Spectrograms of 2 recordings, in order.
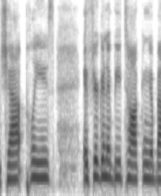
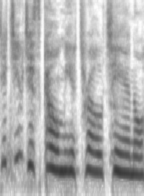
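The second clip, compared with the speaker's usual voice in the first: sweet, innocent little voice, high-pitched; 7 semitones higher than usual. Retelling her reply when Texas Troy said he loves her troll channel, imitating a sweet, innocent, high-pitched voice. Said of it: "sweet, innocent, high pitched".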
